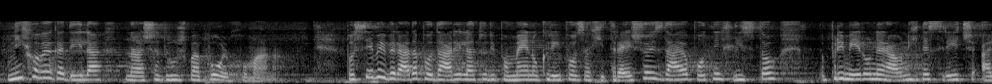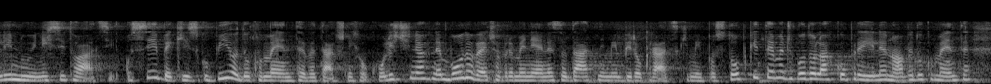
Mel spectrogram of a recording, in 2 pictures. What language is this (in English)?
Slovenian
